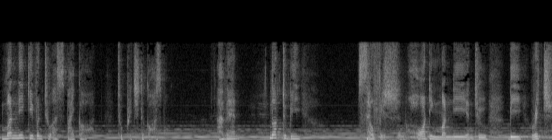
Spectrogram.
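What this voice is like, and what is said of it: Thai accent. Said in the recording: “Mine is Thai accent.”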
